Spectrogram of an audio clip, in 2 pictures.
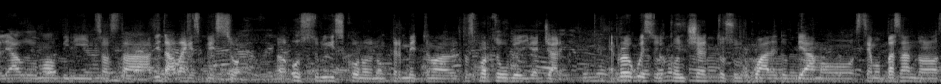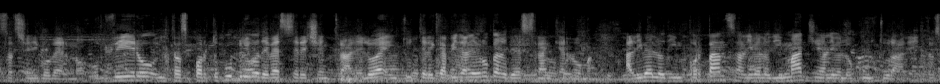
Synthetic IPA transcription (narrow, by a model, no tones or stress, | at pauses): leawt̪omɔbiliːnsɔst̪aːbiet̪aːt̪akespesːo | ʔost̪ɾuiskonoenːompermet̪ːonolt̪ɾaspɔrt̪opubːlikod̪ivjad͡ʒːaːɾe | ɛpːɾɔpjokwest̪oilkont͡ʃɛt̪ːosulkwaːled̪objaːmost̪jaːmobazand̪olanɔst̪ɾat̪sːjoned̪iɡovɛrnoʔovːeːɾoilt̪ɾaspɔrt̪opubːlikod̪ɛːveɛsːeɾet͡ʃent̪ɾa̰ːleloɛint̪ut̪ːelekapit̪aːliɛwɾopɛːlod̪ɛːveɛsːeɾeaŋk̟earːoːma | alːivɛlːod̪iːmport̪ant̪saːlːivɛlːod̪iːmːad͡ʒinealːivɛlːokult̪uɾa̰ːleilt̪ɾa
